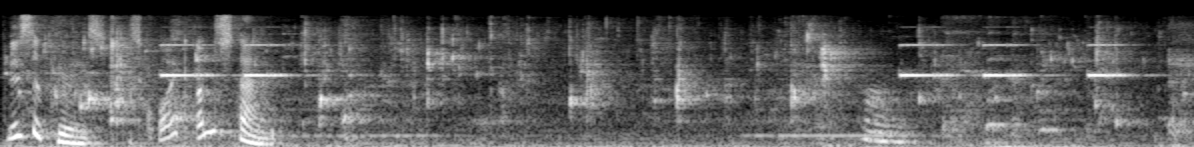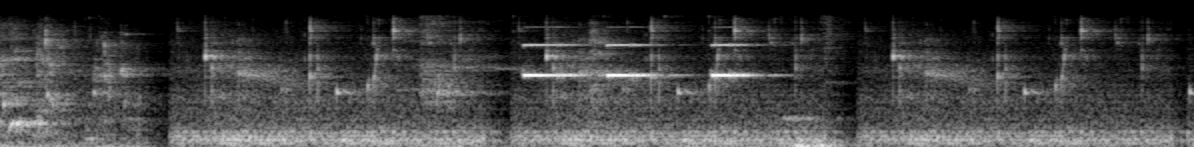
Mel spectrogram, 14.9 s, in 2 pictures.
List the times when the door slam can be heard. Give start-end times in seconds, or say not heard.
not heard.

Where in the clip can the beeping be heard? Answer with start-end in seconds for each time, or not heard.
0.3-2.2, 5.0-7.4, 10.1-12.7.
